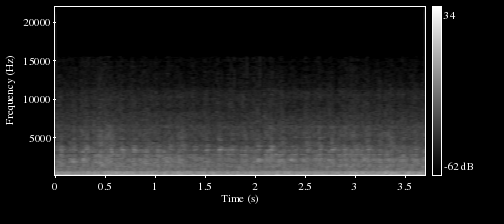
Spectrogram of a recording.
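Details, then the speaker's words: 1964 Ford Thunderbird V8 idling cold with a lumpy, uneven low burble and no clear knock. It shakes noticeably but less once warmed up and is drivable; the cause is not identified. "yeah I mean you see it shaking pretty good but when it warms up it doesn't shake quite as bad is drivable"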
